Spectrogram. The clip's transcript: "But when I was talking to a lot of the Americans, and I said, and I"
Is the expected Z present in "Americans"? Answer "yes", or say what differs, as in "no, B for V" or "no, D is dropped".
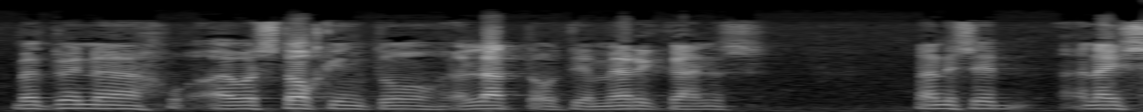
no, S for Z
